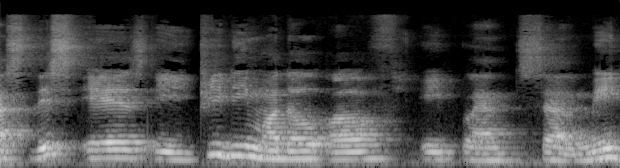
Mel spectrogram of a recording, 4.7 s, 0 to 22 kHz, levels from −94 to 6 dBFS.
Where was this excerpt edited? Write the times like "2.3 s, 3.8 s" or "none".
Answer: 1.2 s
